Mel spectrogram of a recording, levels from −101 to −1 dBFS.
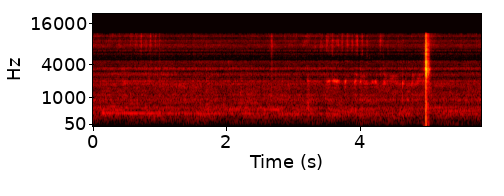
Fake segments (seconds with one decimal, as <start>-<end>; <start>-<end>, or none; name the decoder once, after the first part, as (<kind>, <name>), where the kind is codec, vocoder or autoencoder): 0.0-5.8 (codec, SNAC)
